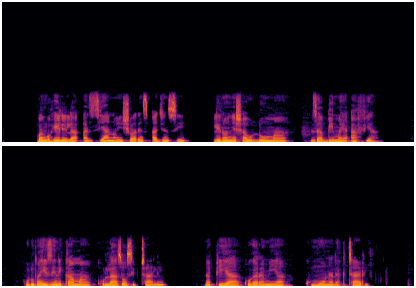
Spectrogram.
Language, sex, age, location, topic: Swahili, male, 25-35, Mombasa, finance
